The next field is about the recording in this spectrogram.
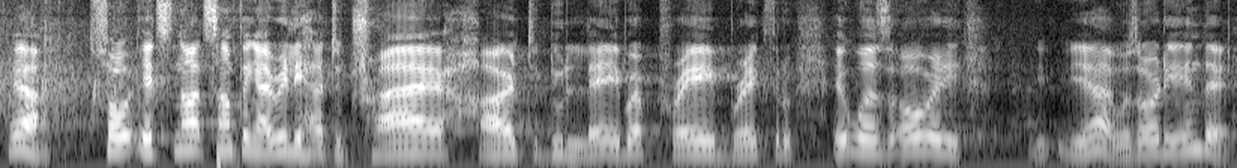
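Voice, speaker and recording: A man's voice: high-pitched, moderate pace, fairly bright tone, some chatter behind. A man from Ethiopia preaching a sermon, repeating words and building in rising declarations. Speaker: pastor. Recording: long hall reverb.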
